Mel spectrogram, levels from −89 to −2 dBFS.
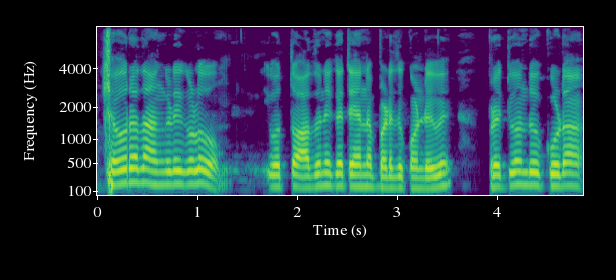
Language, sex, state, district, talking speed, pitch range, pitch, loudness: Kannada, male, Karnataka, Bijapur, 100 wpm, 155-180 Hz, 165 Hz, -15 LUFS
